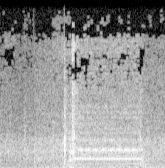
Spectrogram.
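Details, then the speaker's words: Ford Bronco with a no-start after dying: once the inconsistent fuel pump connector was cleaned with electronics cleaner, key-on gives a steady whirring hum for about a second, then stops. Normal fuel pump prime. "that noise that's the noise we want to hear"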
